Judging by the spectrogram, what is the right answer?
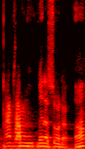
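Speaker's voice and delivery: lightly put-on Minnesota accent, soft; a soft Minnesota accent on the hometown; mock Minnesota accent. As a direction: say it like a lazy northerner. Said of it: "Do Minnesota".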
